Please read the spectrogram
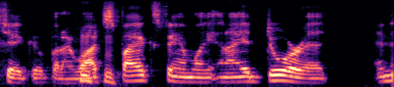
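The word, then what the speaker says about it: Spy × Family: watch Spy X family I know you're not supposed to pronounce the X Jacob but I watched spikes family and I adore it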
